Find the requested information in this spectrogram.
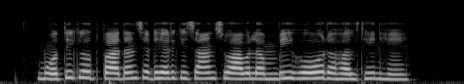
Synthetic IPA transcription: moːt̪ikeʊt̪paːd̪ənseɖʱeːɾkɪsaːnswaːblə̃mbiɦoɾəɦəlt̪ʰɪnɦɛ̃ː

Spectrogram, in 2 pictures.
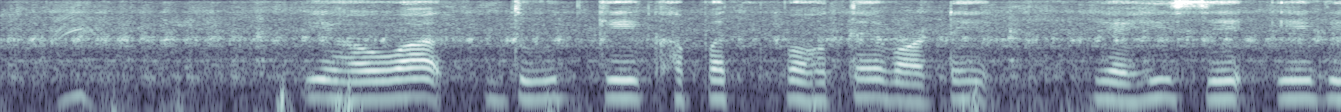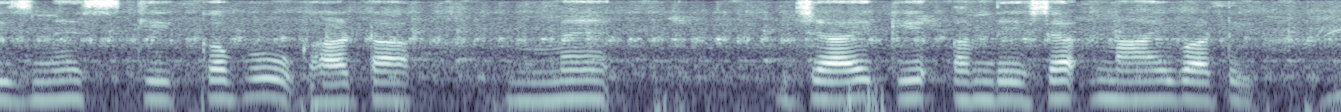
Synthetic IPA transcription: jeɦoːʋa | d̪uːd̪kekʰəpət̪pəɦʊt̪eʋaːʈejɐɦiseeːbɪd͡ʒneskekəboɡʱaːʈa | mɛ̃ | d͡ʒaːekeə̃nd̪eːʃanaːibaːʈe

